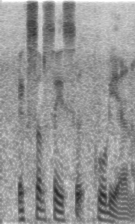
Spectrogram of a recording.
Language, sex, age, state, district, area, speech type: Malayalam, male, 45-60, Kerala, Alappuzha, rural, spontaneous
